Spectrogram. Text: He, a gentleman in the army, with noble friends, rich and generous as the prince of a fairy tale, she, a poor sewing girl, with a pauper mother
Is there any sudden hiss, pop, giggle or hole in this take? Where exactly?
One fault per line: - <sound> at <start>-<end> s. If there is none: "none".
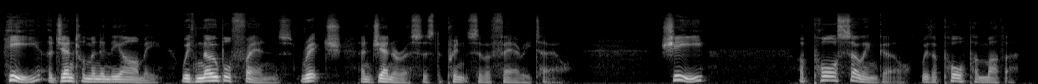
none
